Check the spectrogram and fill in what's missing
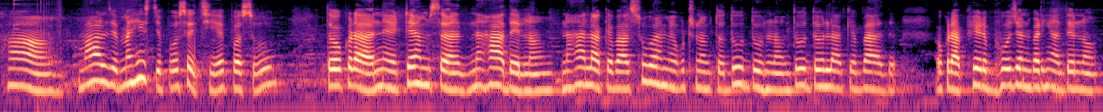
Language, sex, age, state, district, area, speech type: Maithili, female, 45-60, Bihar, Muzaffarpur, urban, spontaneous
